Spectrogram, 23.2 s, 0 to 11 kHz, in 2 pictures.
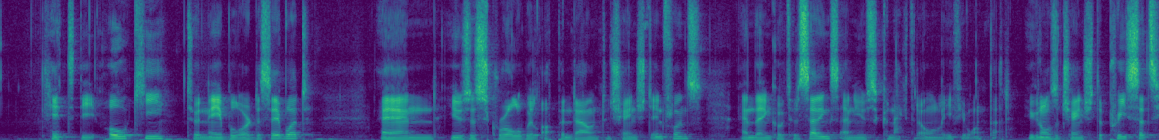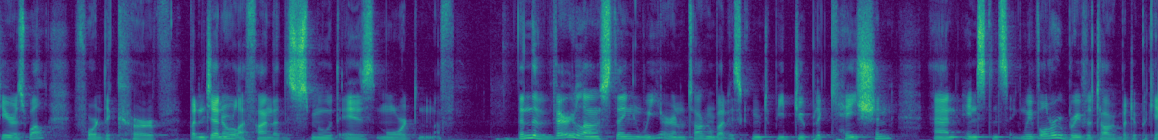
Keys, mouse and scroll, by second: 1.0 o, 1.5 o, 3.1 g, 7.7-10.8 drag, 16.4 x, 16.6 shift+a, 21.5-22.5 middle drag, 22.5-23.0 scroll down 1, 23.0-23.1 middle drag.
